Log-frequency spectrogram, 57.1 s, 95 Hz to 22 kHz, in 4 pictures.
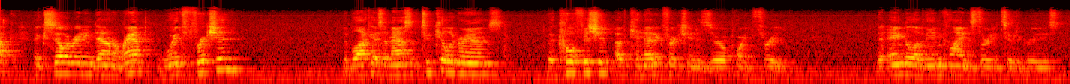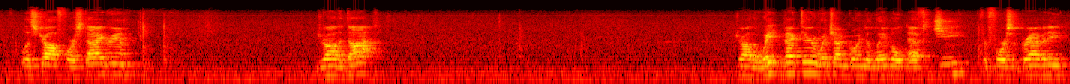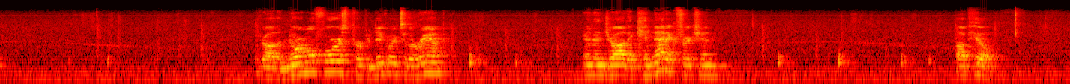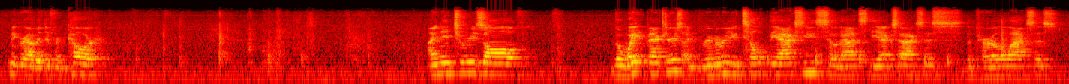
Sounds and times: Speech: 0.0s - 3.3s, 4.6s - 6.7s, 7.3s - 10.6s, 11.7s - 16.2s, 18.5s - 19.4s, 24.1s - 28.6s, 32.0s - 34.6s, 36.3s - 38.2s, 41.3s - 41.9s, 42.9s - 44.3s, 48.5s - 49.9s, 51.0s - 57.0s.

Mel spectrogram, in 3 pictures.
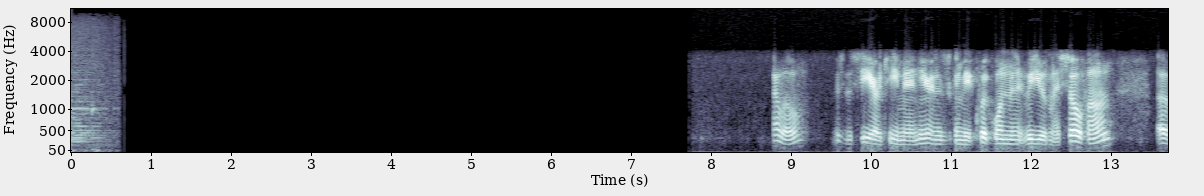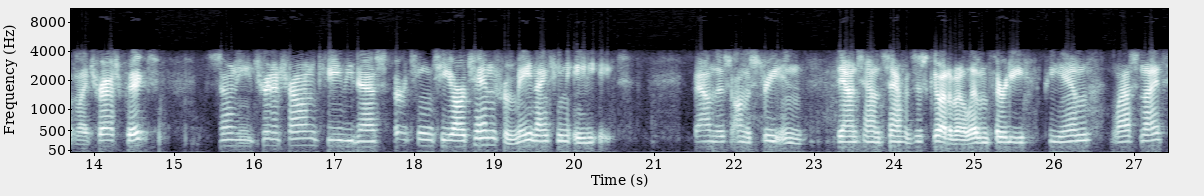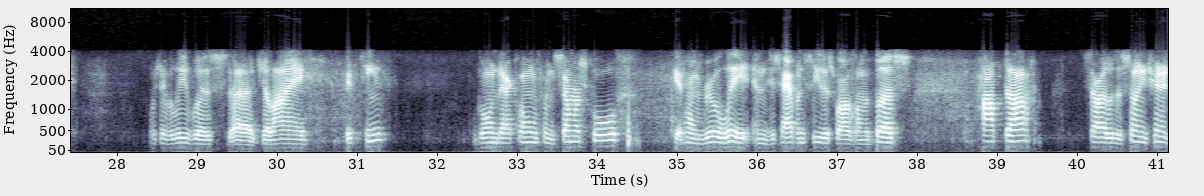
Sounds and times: Speech: 8.8s - 20.7s, 21.5s - 27.6s, 28.4s - 31.5s, 32.4s - 38.0s, 38.7s - 41.1s.

